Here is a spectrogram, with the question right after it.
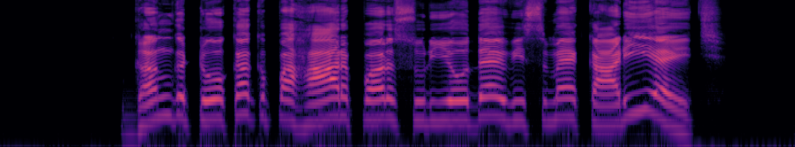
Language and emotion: Maithili, surprised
